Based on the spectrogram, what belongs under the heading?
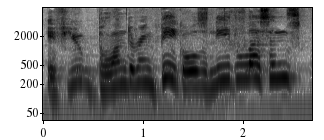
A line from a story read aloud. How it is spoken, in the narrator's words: grumbled Mayor Humdinger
